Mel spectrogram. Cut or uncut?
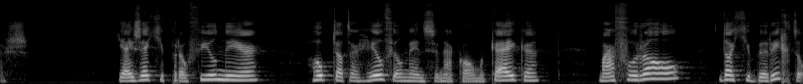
uncut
